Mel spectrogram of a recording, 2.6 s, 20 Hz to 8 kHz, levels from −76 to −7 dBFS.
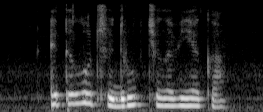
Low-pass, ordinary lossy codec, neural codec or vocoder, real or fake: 7.2 kHz; Opus, 32 kbps; none; real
